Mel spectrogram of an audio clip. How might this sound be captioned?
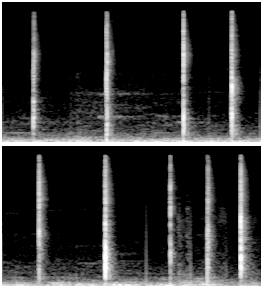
Sonido cuando una vasija cae en la mano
